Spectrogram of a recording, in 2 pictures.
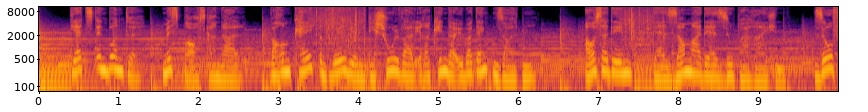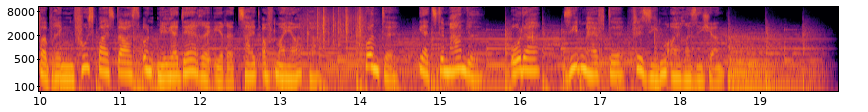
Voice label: OFF, frauen; Bunte

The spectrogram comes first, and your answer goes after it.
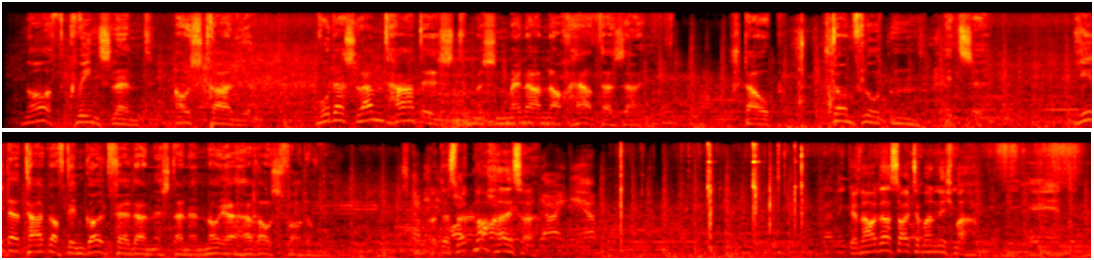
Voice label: Kommentar; maenner; Goldrausch in Australien

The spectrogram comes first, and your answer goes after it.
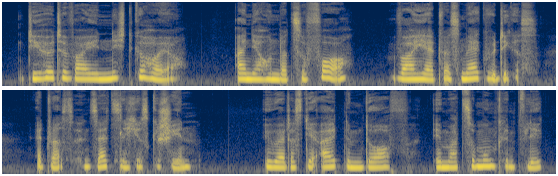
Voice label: maedchen; Die Hütte

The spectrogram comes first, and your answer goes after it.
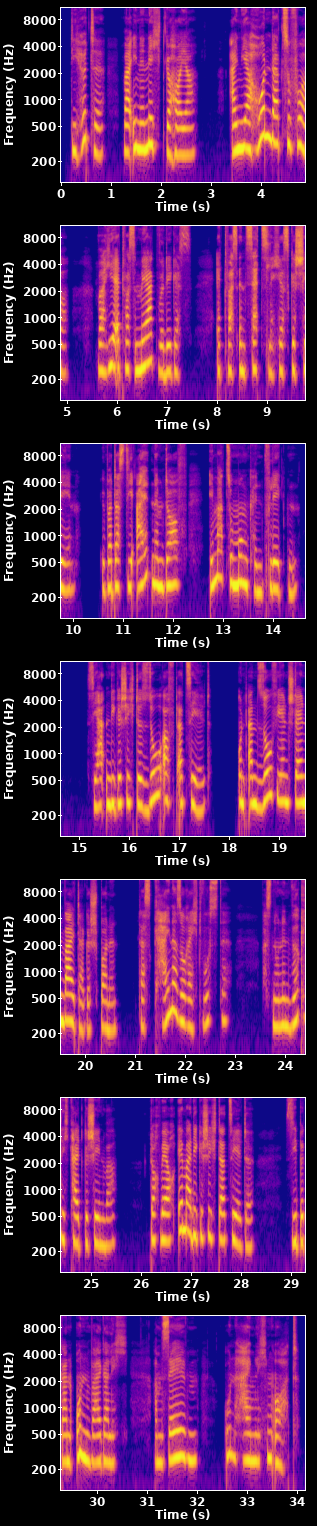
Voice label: maedchen; Die Hütte

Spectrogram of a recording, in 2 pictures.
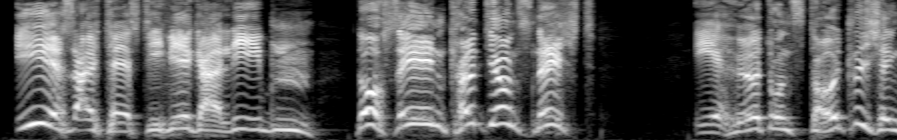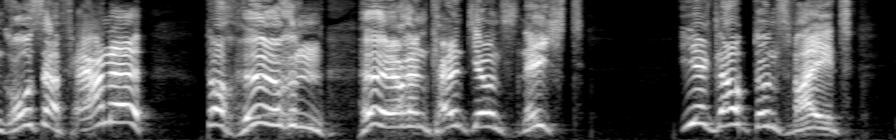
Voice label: aggressiv

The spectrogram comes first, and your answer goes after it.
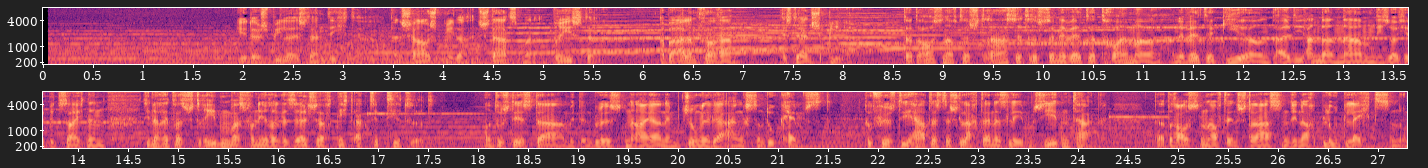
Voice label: Synchron, maenner; Pinero

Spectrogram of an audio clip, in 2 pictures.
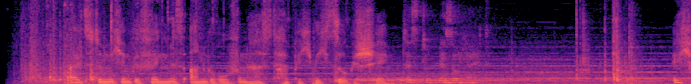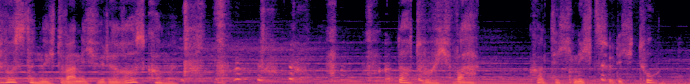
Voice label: Synchron, frauen; Lupin

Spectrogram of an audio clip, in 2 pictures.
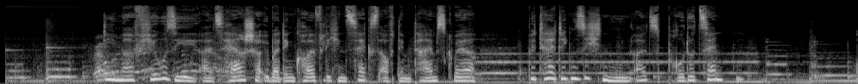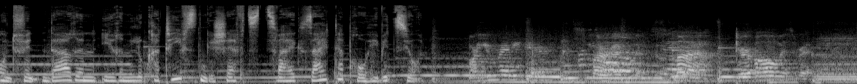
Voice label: Kommentar, frauen; arte; Deep Throat

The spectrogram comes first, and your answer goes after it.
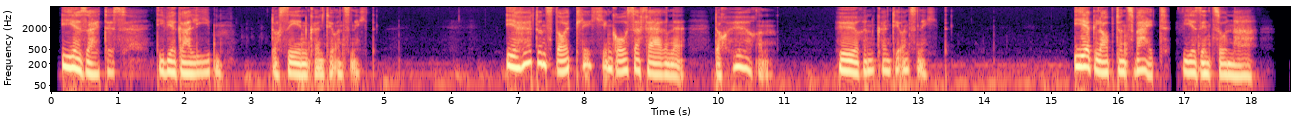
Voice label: poetisch, frauen; sprecher

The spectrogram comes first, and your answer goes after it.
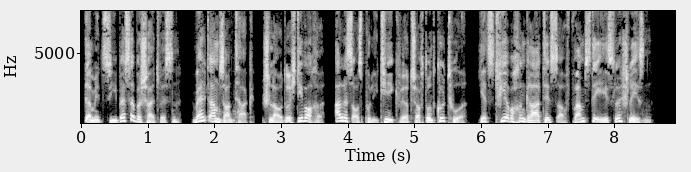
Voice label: Spots OFF, maenner; SchlauDurchDieWoche; Wirtschaft

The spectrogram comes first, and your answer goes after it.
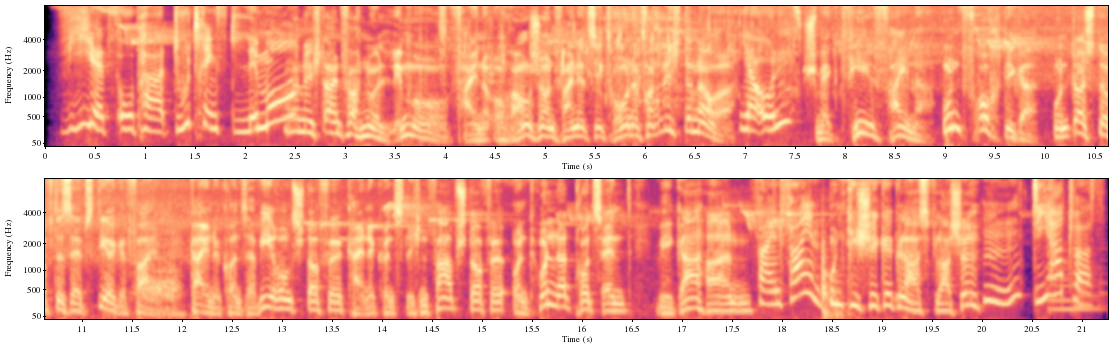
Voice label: Spots Szene, frauen; Lichtenauer Premiumlimo

